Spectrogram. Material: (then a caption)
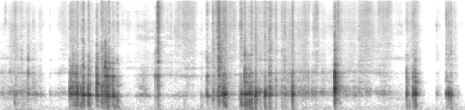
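Plastic. A hollow green corrugated plastic pop tube is stretched, bent and compressed with both hands and fingertips. It gives bursts of dry crinkling, popping clicks with a mid-pitched ridged tone and bright crackle, separated by short quiet gaps. Each pop stops almost instantly, leaving no ring.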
